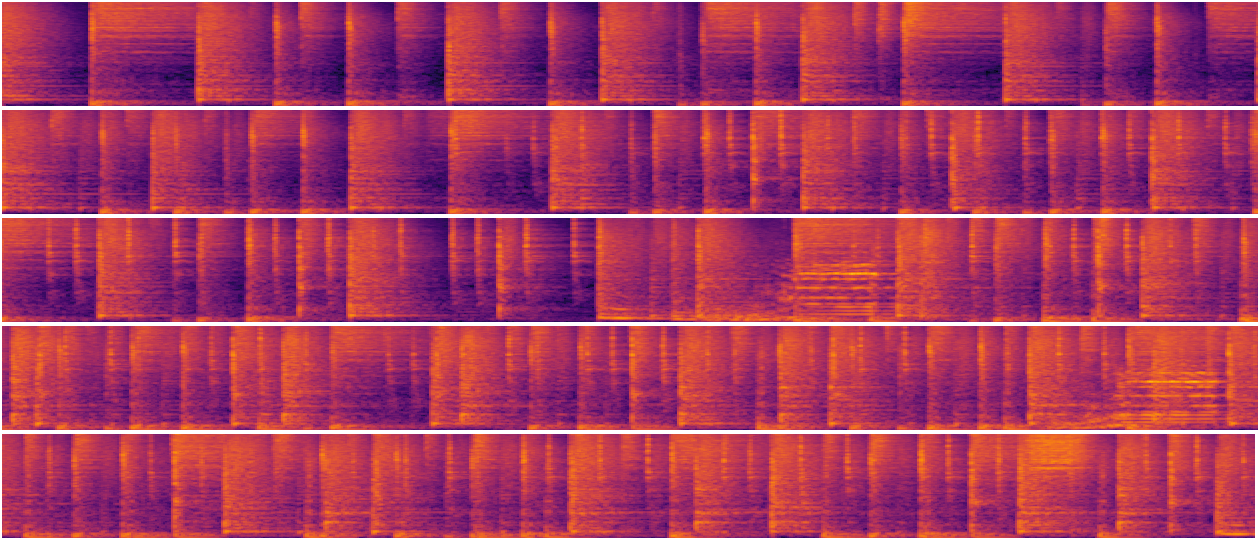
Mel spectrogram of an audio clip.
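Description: A drum kit playing a funk groove alone: kick, snare, hi-hat and cymbals in a tight repeating pattern. About halfway through, a keyboard joins with low bass notes and chords over the drums.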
